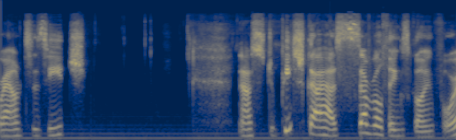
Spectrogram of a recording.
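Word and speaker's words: Stupice: I've always been told it's pronounced stupichka, but I've also heard it pronounced stupitz, however you say it.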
